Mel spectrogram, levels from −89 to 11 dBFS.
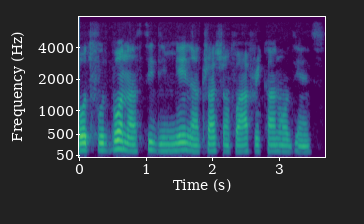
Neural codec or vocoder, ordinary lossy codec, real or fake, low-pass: vocoder, 22.05 kHz, 80 mel bands, WaveNeXt; none; fake; 7.2 kHz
